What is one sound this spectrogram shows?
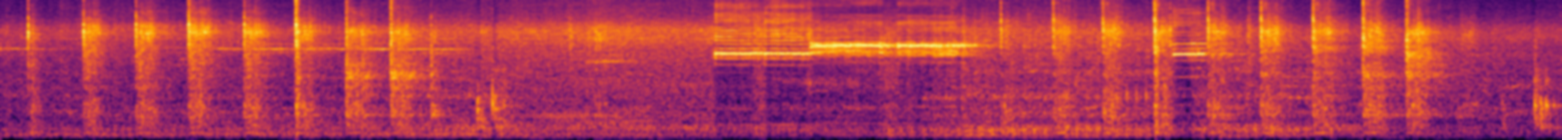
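A hammer taps on wood in quick, sharp blows.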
